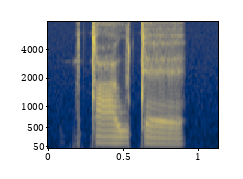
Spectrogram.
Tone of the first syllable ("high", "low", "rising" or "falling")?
low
